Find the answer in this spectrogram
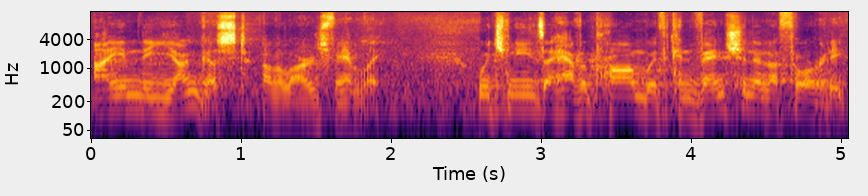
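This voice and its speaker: A medium-pitched man with an American accent talks at a very fast pace with very even loudness, amid audible room echo and noticeable background noise. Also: ordinary pitch variation. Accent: Boston accent, comes out at times. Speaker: nonprofit founder and speaker. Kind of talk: public talk. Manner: hesitant with fillers.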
